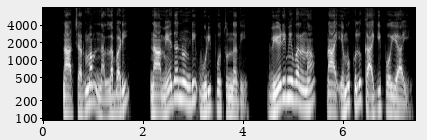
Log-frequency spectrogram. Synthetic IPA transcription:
naːt͡ʃɐɾmɐmnɛlːɐbɐɽi | naːmiːd̪ɐnuɳɖiʔuːɽipoːt̪unːɐd̪ḭ | ʋeːɽimiʋɐlɐnɐ | naːemukulukaːɡipɔːjaːjḭ

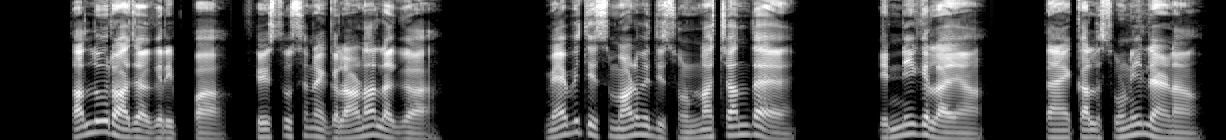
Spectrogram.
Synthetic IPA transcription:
t̪aːluɾaːd͡ʒaɐɡɾɪpːapʰeːst̪ʊsnɛ̃ɡɐlaːɽ̃alɐɡa̰ | mɛ̃bʱit̪ɪsmaːɽ̃ũed̪isʊɽ̃ɽat͡ʃãːə̃nd̪aɛ | ɪnːiɡɐlaːjã̰ | t̪ɛ̃ːkɐlːsʊɽ̃ilɛːɽ̃aː

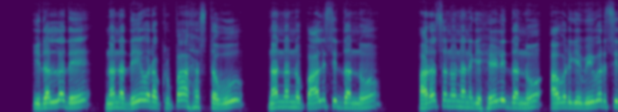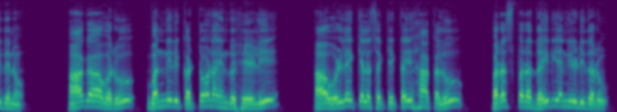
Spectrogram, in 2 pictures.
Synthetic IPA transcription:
id̪ɐlːɐd̪e̞ː | nɐnːɐd̪ɛːʋɐɾɐkɾupaːɦɐst̪ɐʋu | nɐnːɐnːupaːlisid̪ːɐnːu | ɐɾɐsɐnunɐnɐɡe̞ɦe̞ːɭid̪ːɐnːuɐʋɐɾiɡe̞ʋiʋɐɾisid̪enu | aːɡɐːʋɐɾubɐnːiɾikɐʈːɔːɳɐe̞nd̪uɦe̞ːɭi | aːoɭːeːkɛlɐsɐkːe̞kɐjɦaːkɐlu | pɐɾɐspɐɾɐd̪ɐjɾjɐniːɽid̪ɐɾu

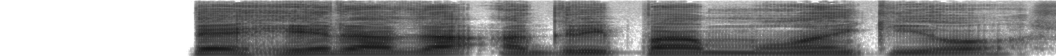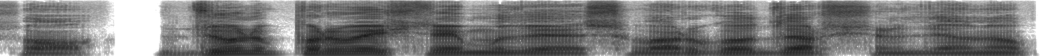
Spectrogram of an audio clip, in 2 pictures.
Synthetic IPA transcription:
tɛɦeɾaːd͡zaʔɐɡɾipːamɔ̃ːɛ̃kɪjɔsɔd͡zʊɽ̃pɾʋeːʃɾɛmʊ̃nd͡zɛswɐɾɡɔd̪ɐɾʃəɽ̃d̪ɛ̃ːnɔ

